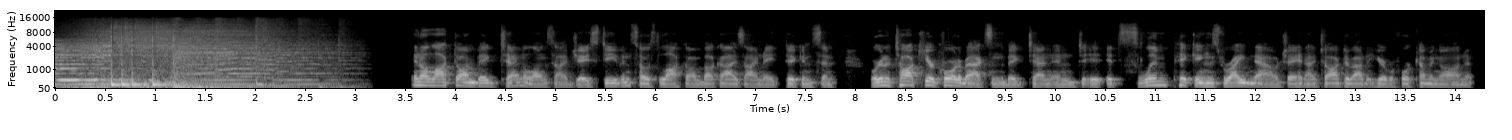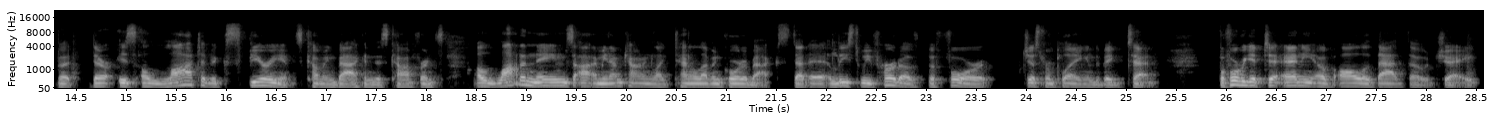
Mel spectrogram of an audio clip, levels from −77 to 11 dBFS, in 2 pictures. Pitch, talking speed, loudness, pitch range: 105 Hz, 190 wpm, -24 LUFS, 90-125 Hz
